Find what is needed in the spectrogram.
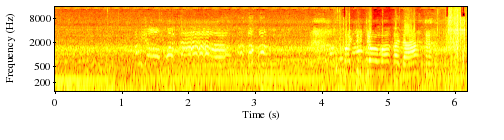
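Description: Outrigger boat's engine running steadily under wind and the splash of a rough sea, with people's voices calling out over it about a second in and again near the end.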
